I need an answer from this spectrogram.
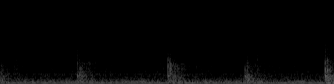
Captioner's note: footsteps approaching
